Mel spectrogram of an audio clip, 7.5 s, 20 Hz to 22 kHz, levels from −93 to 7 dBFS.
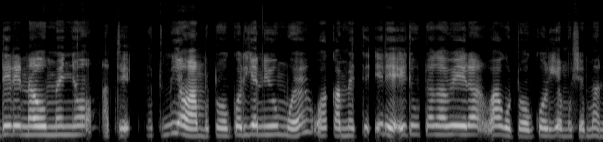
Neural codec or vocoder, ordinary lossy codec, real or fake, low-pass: vocoder, 44.1 kHz, 128 mel bands, Pupu-Vocoder; Opus, 64 kbps; fake; 19.8 kHz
